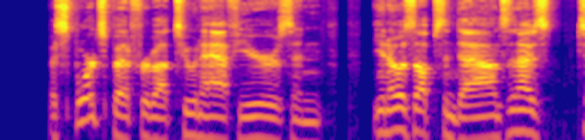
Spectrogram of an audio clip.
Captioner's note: none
